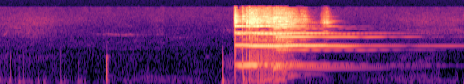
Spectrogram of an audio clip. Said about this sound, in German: Also auf jeden Fall Riesling. Also wir haben jetzt Riesling. den Riesling. Aber also übrigens haben wir mal angestoßen mit einem Mikro und so.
